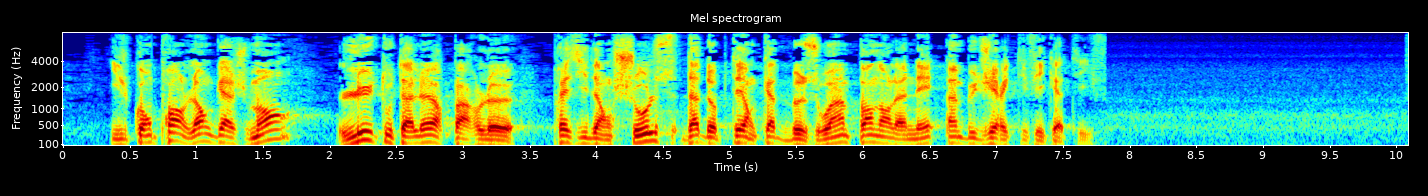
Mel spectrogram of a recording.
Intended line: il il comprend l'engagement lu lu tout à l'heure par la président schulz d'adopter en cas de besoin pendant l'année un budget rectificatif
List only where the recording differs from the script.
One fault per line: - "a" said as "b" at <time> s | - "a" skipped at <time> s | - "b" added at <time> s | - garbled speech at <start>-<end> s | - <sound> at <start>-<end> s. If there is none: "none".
- "il" skipped at 0.5 s
- "lu" skipped at 2.4 s
- "la" said as "le" at 3.1 s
